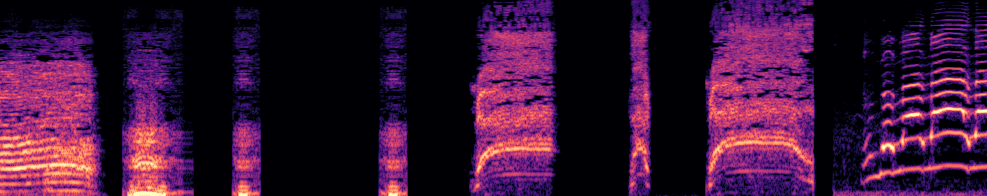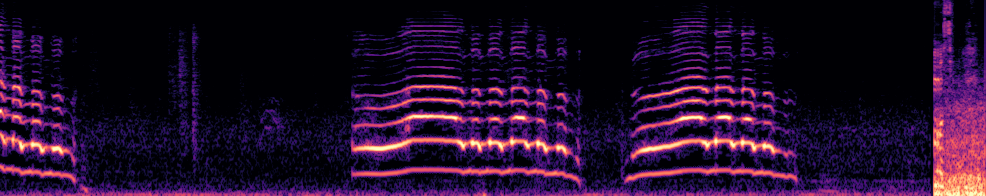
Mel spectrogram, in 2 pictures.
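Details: Domestic cat giving long, drawn-out wailing meows, each sustained for two to three seconds with a rising then falling arch. The calls are preceded by short bursts of human speech and noise, with a low hum between calls.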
